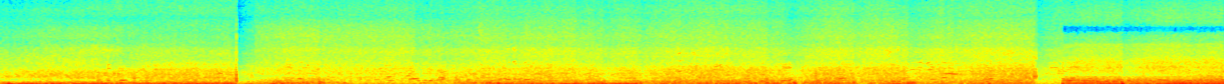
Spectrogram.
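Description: Kalu waterfall at Malshej Ghat in the monsoon roars as a loud, constant wash of falling water that fills the whole stretch, with wind buffeting the microphone and a couple of brief dips.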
